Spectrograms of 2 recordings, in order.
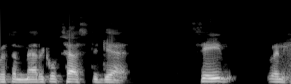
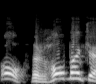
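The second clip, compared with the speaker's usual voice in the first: put-on very high, loud store-clerk voice; 10 semitones higher, 4 dB louder than usual. Telling of a GNC visit, the speaker quotes a clerk answering a customer; imitating a clerk saying it loud. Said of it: "they say it really loud just to embarrass you".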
